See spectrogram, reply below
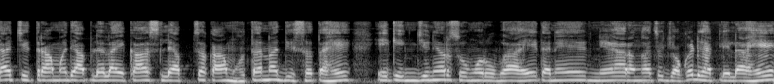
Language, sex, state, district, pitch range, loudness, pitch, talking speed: Marathi, male, Maharashtra, Solapur, 175-195 Hz, -14 LUFS, 185 Hz, 160 wpm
